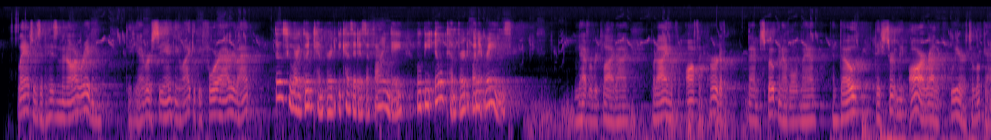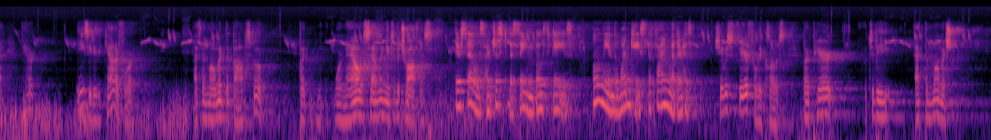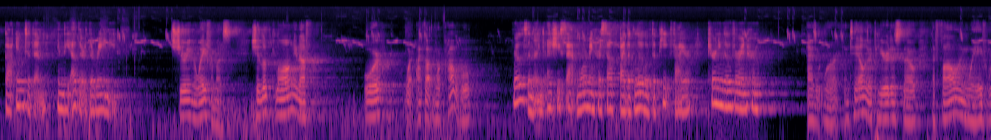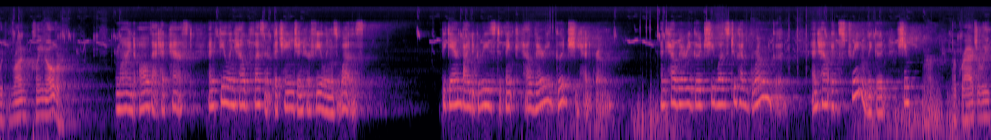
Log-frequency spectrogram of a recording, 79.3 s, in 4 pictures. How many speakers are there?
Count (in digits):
2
